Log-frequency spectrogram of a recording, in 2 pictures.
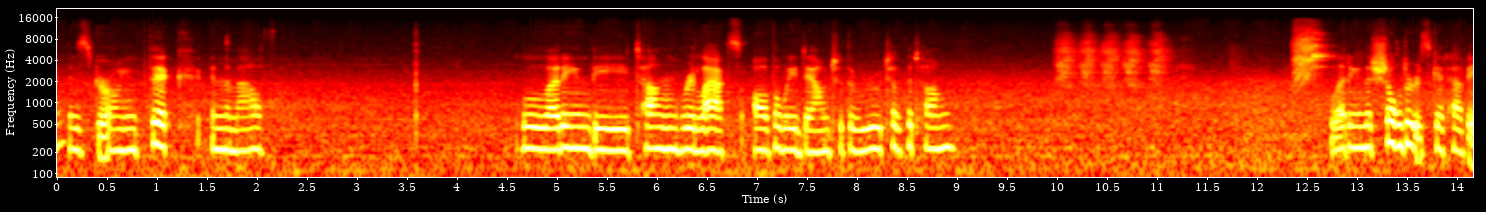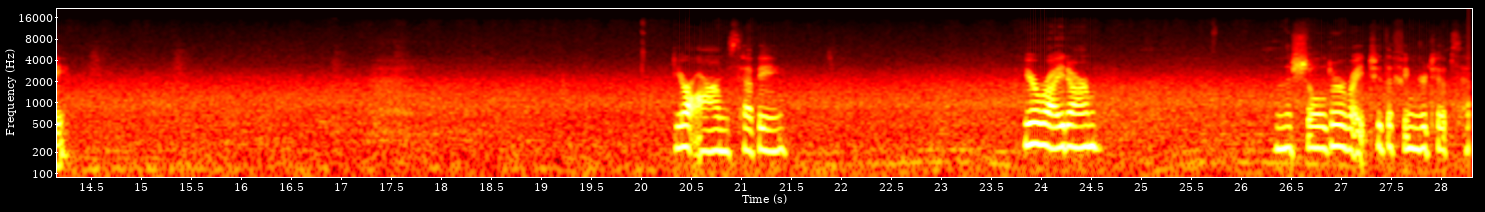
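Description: A woman speaks calmly and slowly, in short phrases with pauses, close to a microphone.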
